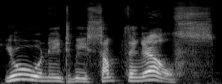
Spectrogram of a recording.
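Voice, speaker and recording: A huge, gloating frost giant. He is loud and forceful, stretching his words out slowly. The pitch climbs in villainous triumph, as in a storybook. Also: lively intonation. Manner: slow, drawn-out gloating.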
